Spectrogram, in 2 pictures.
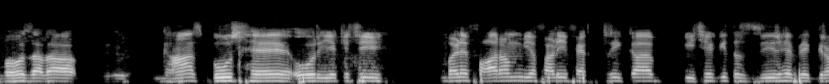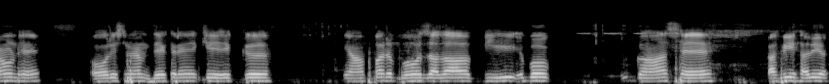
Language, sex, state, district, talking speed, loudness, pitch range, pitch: Hindi, male, Uttar Pradesh, Jyotiba Phule Nagar, 135 wpm, -16 LUFS, 150-165 Hz, 160 Hz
